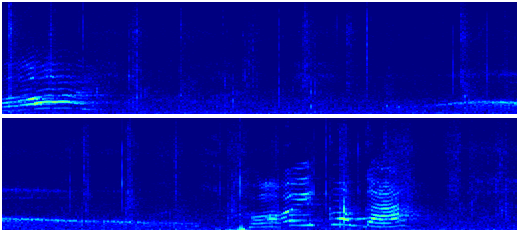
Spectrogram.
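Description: A young child's wordless excited squeals and calls while playing: a short high squeal at the start, one long falling call in the middle, and a wavering, laughing cry near the end. Light footfalls click on the tiles in between.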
